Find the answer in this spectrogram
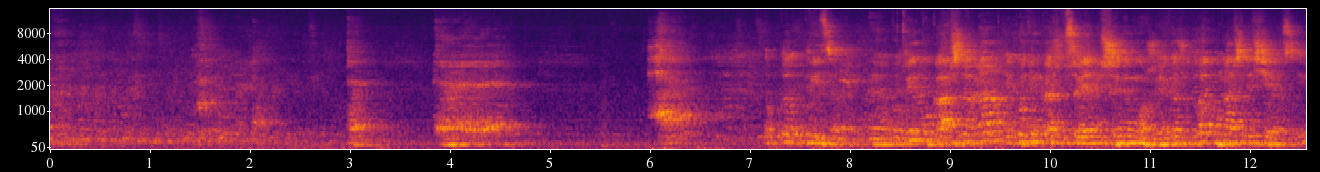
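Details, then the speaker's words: Boy with psychogenic (habit) cough, a diagnosis of exclusion, worse when watching films or gadgets: loud, honking, barking coughs repeated identically, described as typical tracheal cough. "Але все ж таки, якщо ви зараз поглянете на цього хлопчика, який має психогенний кашель, то я думаю, що ви зможете зробити для себе деякі нюанси. Погодьтесь, що це типовий трахеїдний кашель."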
